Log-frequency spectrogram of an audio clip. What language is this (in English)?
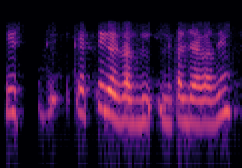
Urdu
